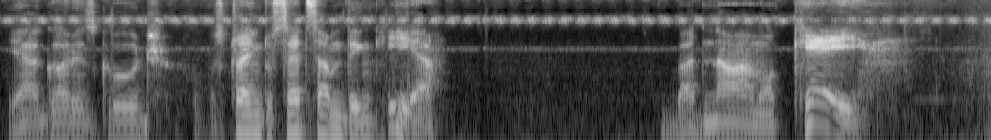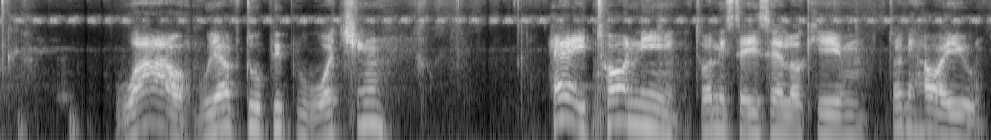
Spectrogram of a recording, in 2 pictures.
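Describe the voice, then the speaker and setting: An upbeat Kenyan man talks slowly and warmly to his livestream viewers, laughing often and drawing out words for emphasis. His voice sits at an ordinary middle pitch. A faint hiss of background noise and chirping insects hangs behind him. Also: lively intonation. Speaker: livestream host. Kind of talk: casual livestream talk reading chats.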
